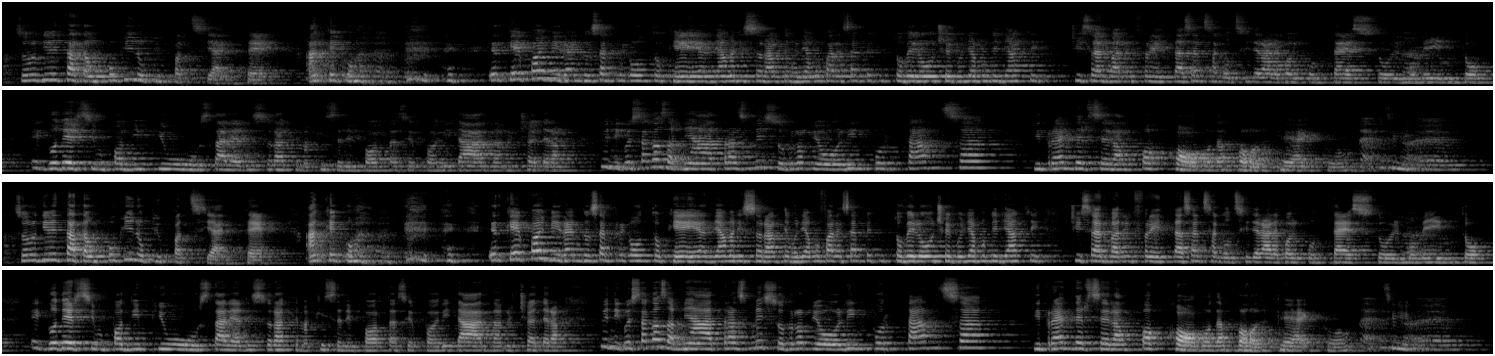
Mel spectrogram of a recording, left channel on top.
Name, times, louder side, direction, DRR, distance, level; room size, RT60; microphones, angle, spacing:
voice 1, 0.1-2.6 3.1-3.7 4.0-10.4 10.7-14.8 15.2-24.7 25.2-28.4 28.8-29.0, right 3 dB, 85° right, 8 dB, 0.6 m, -32 dB
voice 2, 3.0-4.2 14.0-14.5 28.5-29.5, equal, 30° left, -3 dB, 1.1 m, -46 dB
5.0 x 4.9 x 4.2 m, 1.0 s
head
